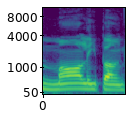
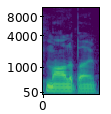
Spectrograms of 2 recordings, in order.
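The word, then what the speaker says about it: Marylebone: the Marley Bone coach which is spelled marlabone as in the London train with it yeah is it not not Marley bone on the website it says Marley Bone but I think it's marlabone to go by Marla bone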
